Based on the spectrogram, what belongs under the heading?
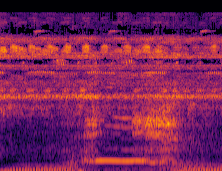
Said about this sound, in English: These are African forest elephants. And some of the sounds you can barely hear because their frequency is so low. They're literally at the bottom end of human hearing range and even below that. We have a little social behavior going on here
